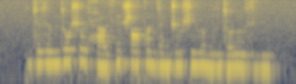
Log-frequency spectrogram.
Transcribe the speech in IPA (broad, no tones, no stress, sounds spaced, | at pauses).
d͡z ø z ɯ l n z o ʃ o l ħ ɑ l xʲ ũ ʃ ɑ tˤ ĩ n z ø n d͡ʒ u l ʃ i l u n d ũ d͡z o l ũ l z i̤ l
